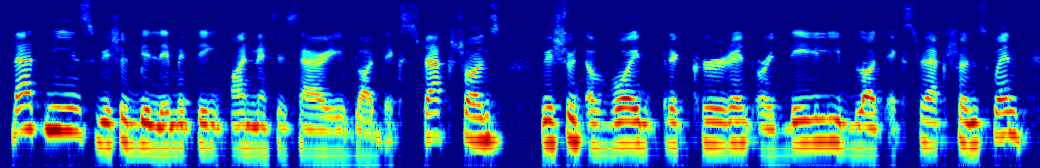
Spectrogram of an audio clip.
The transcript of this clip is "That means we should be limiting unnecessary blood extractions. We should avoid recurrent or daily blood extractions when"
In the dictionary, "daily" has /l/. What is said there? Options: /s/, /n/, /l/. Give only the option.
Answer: /l/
